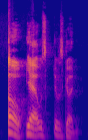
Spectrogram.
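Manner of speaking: play-acted offhand, dismissive brush-off tone. Retelling a customer's reply to a follow-up call, imitating a dismissive tone. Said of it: "And then like very dismissive".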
